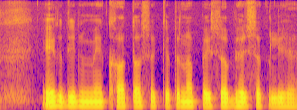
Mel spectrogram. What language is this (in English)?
Magahi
